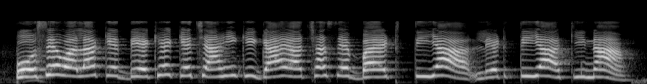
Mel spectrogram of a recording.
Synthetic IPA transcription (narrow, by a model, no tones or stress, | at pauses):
poːseʋaːlaked̪eːkʰeket͡ʃaːɦĩkiɡaːeətːʃʰasebəʈʰt̪ijaleːʈʰt̪ijakina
